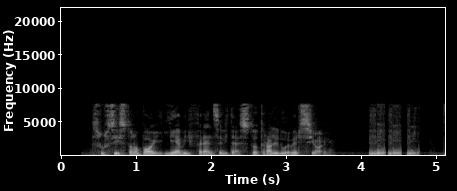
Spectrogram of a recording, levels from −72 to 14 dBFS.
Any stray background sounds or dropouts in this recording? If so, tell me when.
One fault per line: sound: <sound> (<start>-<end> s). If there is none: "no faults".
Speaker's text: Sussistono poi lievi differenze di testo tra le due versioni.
sound: laugh (4.1-4.8 s)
